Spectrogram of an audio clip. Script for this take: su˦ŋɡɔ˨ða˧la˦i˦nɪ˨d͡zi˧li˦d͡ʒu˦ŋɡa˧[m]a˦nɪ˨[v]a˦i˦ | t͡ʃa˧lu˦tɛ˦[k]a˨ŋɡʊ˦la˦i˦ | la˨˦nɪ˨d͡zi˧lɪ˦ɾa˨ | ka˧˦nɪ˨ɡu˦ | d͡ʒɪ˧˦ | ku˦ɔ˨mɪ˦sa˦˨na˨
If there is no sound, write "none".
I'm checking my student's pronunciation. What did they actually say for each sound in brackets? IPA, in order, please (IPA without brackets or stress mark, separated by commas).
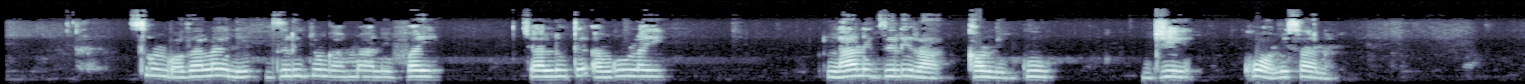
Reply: m, v, ʔ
